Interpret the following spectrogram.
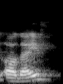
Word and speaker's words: ogive: Next is ऑगाइव. इसको ऑगीव भी कहते हैं, उसको अलग तरीके से भी आप प्रोनाउंस कर सकते हैं अलग.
